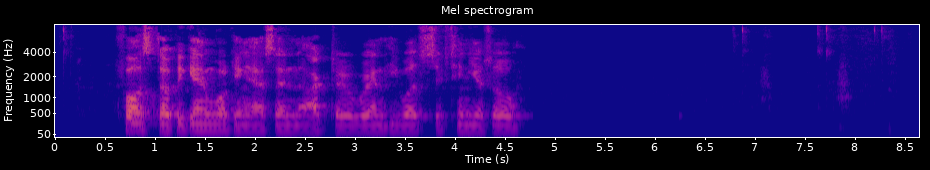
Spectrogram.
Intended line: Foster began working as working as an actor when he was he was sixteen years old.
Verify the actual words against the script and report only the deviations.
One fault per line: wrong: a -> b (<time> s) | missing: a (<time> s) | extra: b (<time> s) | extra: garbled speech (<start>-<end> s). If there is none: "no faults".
missing: working as (2.2 s)
missing: he was (3.8 s)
